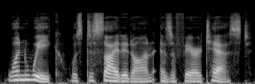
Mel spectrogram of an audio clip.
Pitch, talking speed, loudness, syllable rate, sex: 155 Hz, 210 wpm, -18 LUFS, 5.2 syllables/s, male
